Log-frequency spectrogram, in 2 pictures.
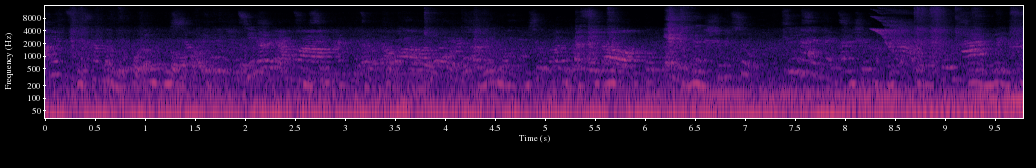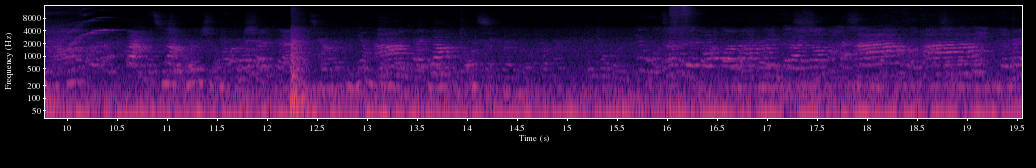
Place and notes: Zhongyang N. Rd., Beitou Dist. - Mother and child
Mother and child, Dental Clinic, TV sound, Physicians and the public dialogue, Binaural recordings, Sony Pcm d50+ Soundman OKM II
Taipei City, Taiwan, 14 October 2013, 20:08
